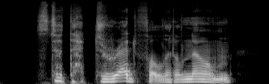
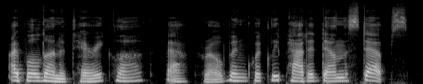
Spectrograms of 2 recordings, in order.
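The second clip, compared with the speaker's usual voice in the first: ordinary delivery, nothing marked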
